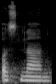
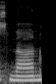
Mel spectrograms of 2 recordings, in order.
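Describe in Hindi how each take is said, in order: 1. s से पहले एक स्वर ध्वनि जोड़ी जाती है। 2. शब्द सीधे s ध्वनि से शुरू होता है।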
